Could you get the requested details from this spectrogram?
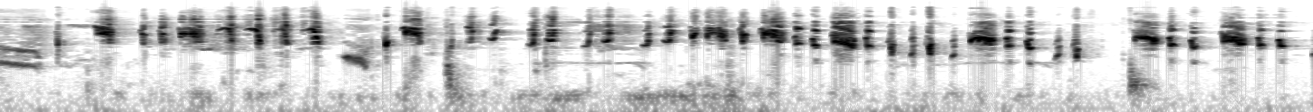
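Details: Long-tailed shrike singing energetically as a rival-provoker meant to stir silent birds into song: varied high chirps, squeaky twitters and rasping bursts in quick irregular phrases, with brief pauses and a few lower slurred notes.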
